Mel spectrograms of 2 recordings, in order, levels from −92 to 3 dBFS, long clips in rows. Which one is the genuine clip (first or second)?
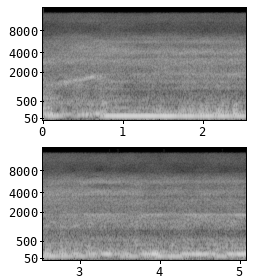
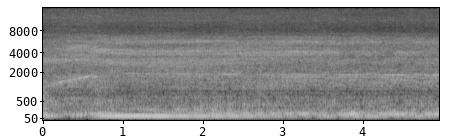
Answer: second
